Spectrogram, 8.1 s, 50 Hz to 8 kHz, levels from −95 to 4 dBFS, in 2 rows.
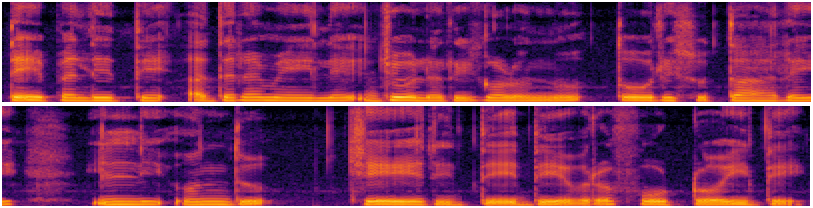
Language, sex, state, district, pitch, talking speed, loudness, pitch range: Kannada, female, Karnataka, Bidar, 220 Hz, 105 wpm, -18 LUFS, 210-230 Hz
